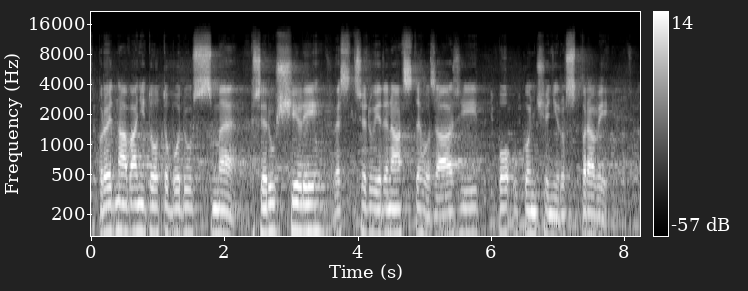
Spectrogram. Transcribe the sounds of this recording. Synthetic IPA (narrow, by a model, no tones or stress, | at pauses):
pɾo̞jɛdnaːvaːɲiːt̪oɦo̞t̪o̞bo̞dusmɛ | pr̝̥ɛɾuʃɪlɪvɛst̪r̝̥ɛdujɛdɛnaːt͡st̪ɛːɦo̞zaːriː | po̞ʔuko̞nt͡ʃɛɲiːɾo̞spɾavɪ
